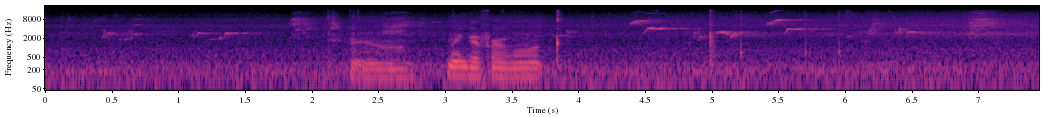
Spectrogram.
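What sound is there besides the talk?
birds chirping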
